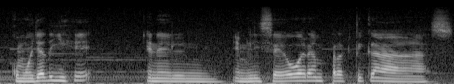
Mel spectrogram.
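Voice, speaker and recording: A man's voice with fairly even intonation over music in the background. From Venezuela. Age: 20s. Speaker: podcaster and musician. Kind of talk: solo podcast monologue.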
